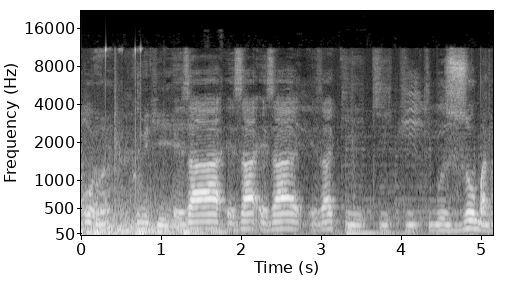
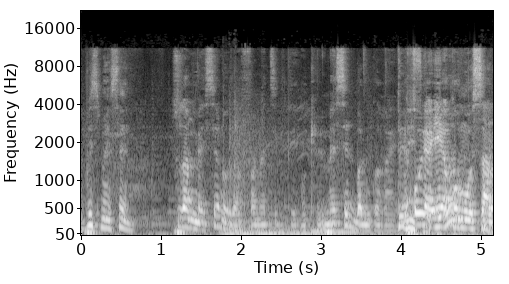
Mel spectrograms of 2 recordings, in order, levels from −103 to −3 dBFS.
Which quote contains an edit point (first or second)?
second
